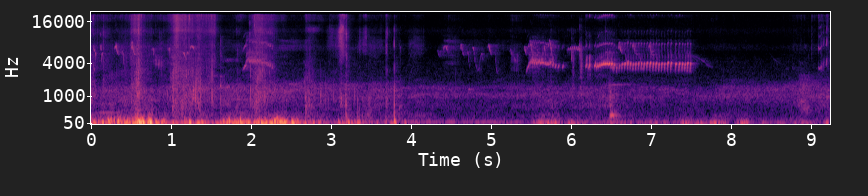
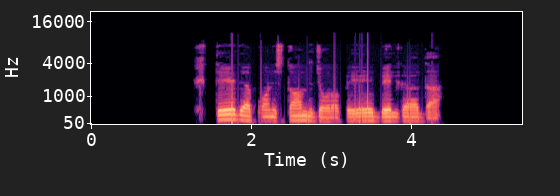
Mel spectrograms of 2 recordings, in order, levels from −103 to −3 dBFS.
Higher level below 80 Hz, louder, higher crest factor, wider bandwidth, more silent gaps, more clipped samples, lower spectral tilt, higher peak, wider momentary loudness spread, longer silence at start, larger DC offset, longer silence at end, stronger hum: first, -44 dBFS vs -54 dBFS; second, -40 LUFS vs -24 LUFS; first, 24 dB vs 18 dB; first, over 20 kHz vs 9.8 kHz; second, none vs 1.46-1.56 s; neither; second, -4 dB/octave vs -7 dB/octave; second, -18 dBFS vs -8 dBFS; first, 23 LU vs 17 LU; second, 0 s vs 1.35 s; neither; second, 0 s vs 1.05 s; neither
